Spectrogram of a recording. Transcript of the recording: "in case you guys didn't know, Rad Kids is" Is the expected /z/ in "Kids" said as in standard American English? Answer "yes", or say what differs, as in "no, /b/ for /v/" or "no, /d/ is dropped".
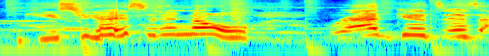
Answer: yes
